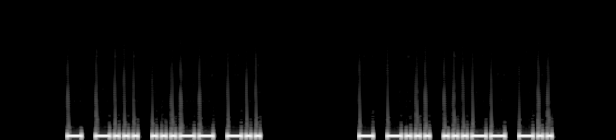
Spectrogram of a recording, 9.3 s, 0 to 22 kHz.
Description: Morse code, heard as a keyed tone, about 17 wpm, 700 Hz. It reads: TB3D TB3D
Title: DXCC-100 Call Signs - 4 Characters - Repeated 2x - 17wpm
